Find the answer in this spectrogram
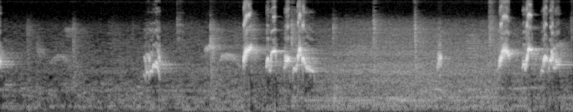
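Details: Morning song of a red-whiskered bulbul, played to fire up newly caught birds. After a quiet start, bright whistled notes arrive in quick clusters of three or four, with a rapid, uneven rhythm.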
